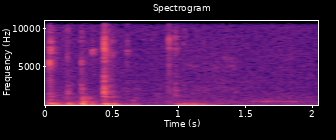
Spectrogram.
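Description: Laptop keyboard typing: a quick run of keystrokes that stops about half a second in, followed by a few faint taps around one second in.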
